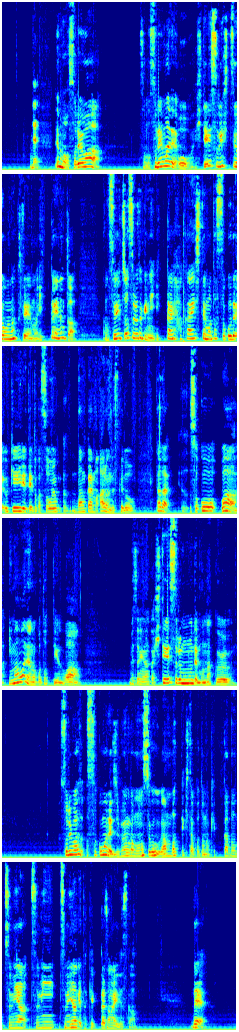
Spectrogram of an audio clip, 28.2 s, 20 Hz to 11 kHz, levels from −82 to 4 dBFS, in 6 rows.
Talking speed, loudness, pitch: 315 characters per minute, -16 LUFS, 200 Hz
